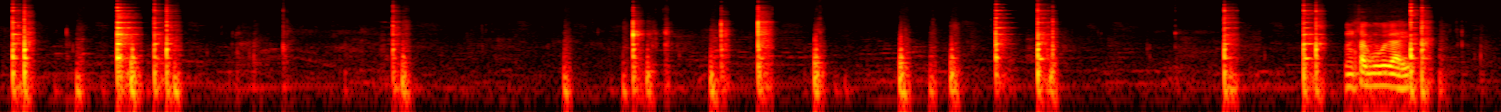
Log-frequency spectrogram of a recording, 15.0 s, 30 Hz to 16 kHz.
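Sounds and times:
spoon clinking on a plate: 0:01.2 - 0:01.8, 0:03.9 - 0:04.1, 0:10.0 - 0:10.6, 0:12.2 - 0:13.3, 0:14.0 - 0:14.4.

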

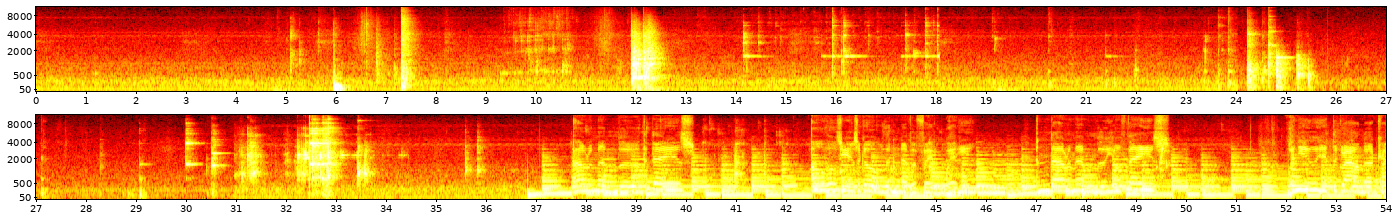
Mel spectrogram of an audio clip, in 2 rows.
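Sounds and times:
glass clinking: 0:14.1 - 0:15.0, 0:15.6 - 0:18.1, 0:21.4 - 0:21.8, 0:24.6 - 0:25.4, 0:30.0 - 0:31.5, 0:32.3 - 0:34.4.

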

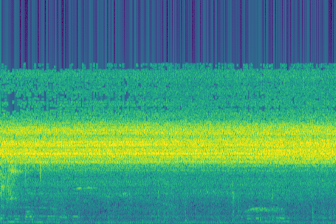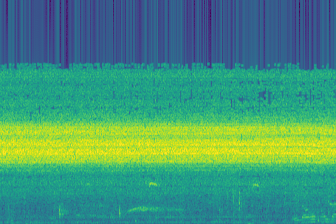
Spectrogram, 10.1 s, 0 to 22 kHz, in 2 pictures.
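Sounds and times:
insects buzzing: 0:00.0 - 0:10.0
faint whistled calls: 0:03.1 - 0:04.4, 0:06.3 - 0:07.7.

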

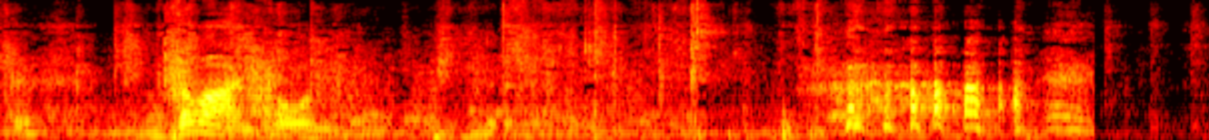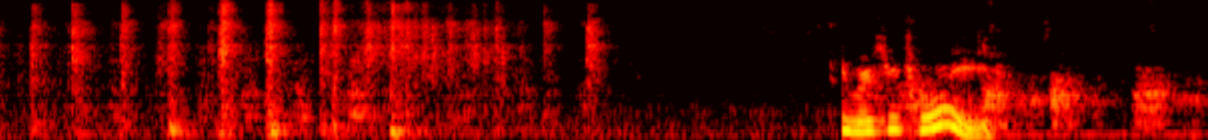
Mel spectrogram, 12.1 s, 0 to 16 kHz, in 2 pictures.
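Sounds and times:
dog claws ticking on wooden floor: 0:05.5 - 0:09.2.

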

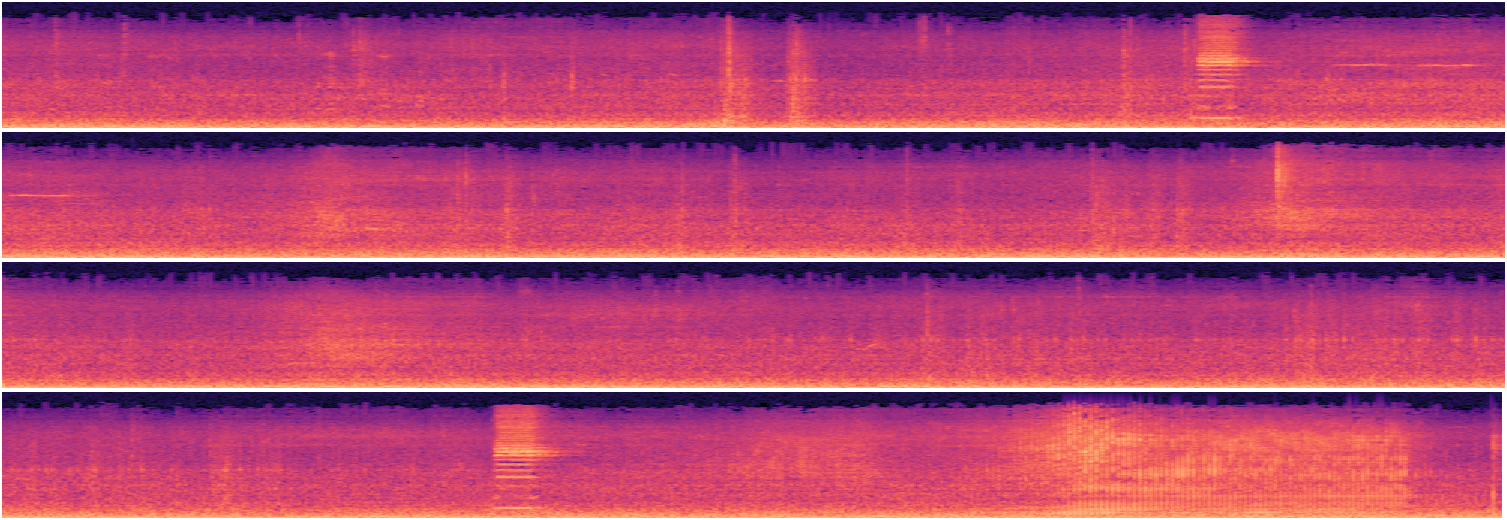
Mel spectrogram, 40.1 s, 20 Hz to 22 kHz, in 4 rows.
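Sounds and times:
car driving on paved road: 0:00.0 - 0:40.0
car horn toot: 0:07.9 - 0:10.3, 0:33.4 - 0:34.0.

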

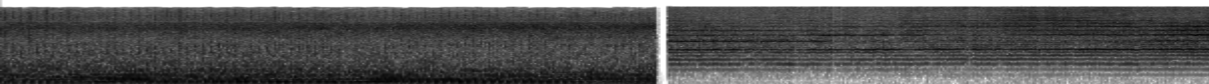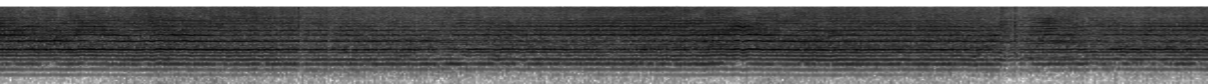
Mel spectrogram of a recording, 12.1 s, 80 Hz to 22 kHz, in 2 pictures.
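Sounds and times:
high-pitched motor whine: 0:00.0 - 0:04.6.

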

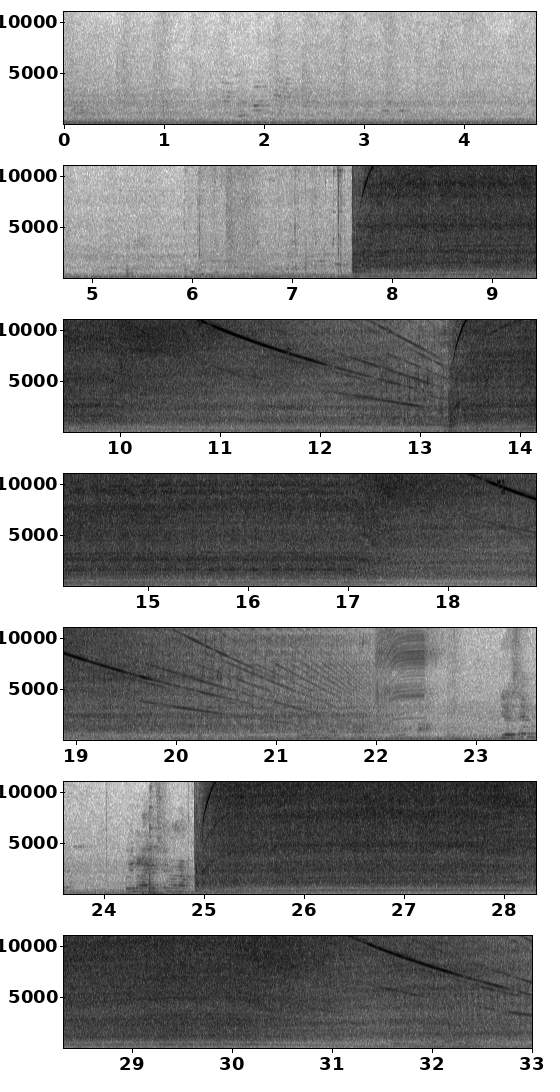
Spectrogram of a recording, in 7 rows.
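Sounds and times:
electric grinder whining: 0:07.6 - 0:22.6, 0:24.9 - 0:33.0.

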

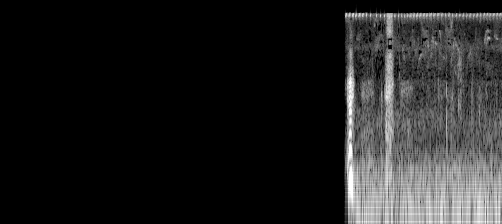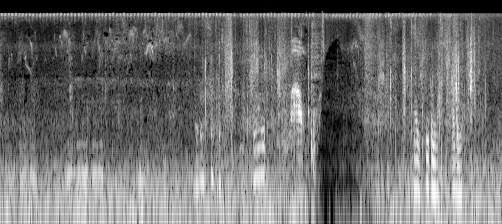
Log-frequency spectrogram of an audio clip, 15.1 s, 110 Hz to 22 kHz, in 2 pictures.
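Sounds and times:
distant bird calls: 0:05.2 - 0:14.6.

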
